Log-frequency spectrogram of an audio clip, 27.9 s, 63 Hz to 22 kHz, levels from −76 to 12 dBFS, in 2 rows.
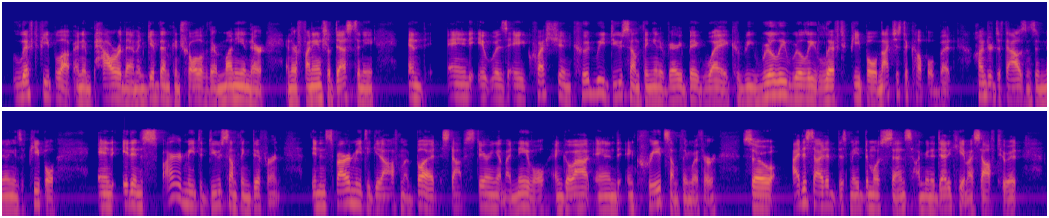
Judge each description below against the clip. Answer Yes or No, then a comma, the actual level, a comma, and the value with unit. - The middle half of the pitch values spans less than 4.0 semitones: Yes, average, 2.7 semitones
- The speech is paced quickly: Yes, fast, 210 wpm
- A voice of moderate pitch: No, low, 100 Hz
